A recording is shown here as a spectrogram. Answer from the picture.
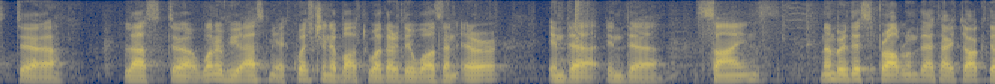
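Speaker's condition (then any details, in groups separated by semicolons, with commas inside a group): No condition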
